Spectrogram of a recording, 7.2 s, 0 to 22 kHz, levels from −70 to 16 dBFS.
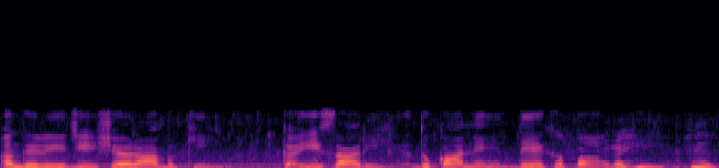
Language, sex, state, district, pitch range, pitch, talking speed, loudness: Hindi, female, Madhya Pradesh, Dhar, 205-240 Hz, 225 Hz, 85 wpm, -17 LUFS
